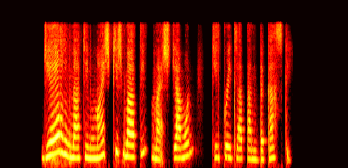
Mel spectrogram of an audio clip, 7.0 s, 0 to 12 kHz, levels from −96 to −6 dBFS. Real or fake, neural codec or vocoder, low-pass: fake; codec, 16 kHz, 0.5 kbps, X-Codec, HuBERT features, trained on general audio; 7.2 kHz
